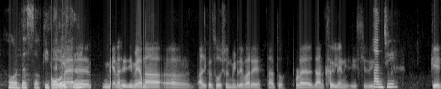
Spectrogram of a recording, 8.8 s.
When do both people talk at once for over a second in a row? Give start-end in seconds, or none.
none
